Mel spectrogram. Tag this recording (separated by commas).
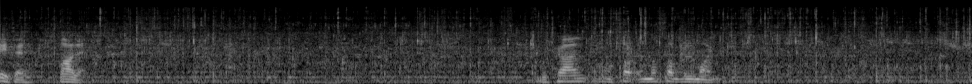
Speech, faucet, Liquid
